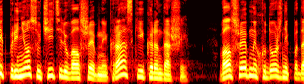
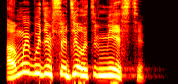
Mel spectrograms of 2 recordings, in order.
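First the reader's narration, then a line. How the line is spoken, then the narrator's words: Laughing. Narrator (Russian): засмеялся Карандаш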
